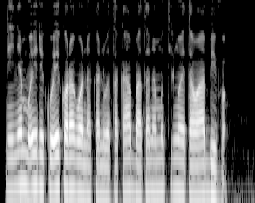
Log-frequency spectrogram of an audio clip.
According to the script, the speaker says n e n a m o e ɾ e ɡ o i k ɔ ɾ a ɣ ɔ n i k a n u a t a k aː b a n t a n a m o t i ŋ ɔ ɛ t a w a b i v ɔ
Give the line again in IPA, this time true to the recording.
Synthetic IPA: n e ɲ a m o e ɾ e k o e k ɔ ɾ a ɣ ɔ n a k a n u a t a k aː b a t a n a m o t i ŋ ɔ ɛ t a w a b i v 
